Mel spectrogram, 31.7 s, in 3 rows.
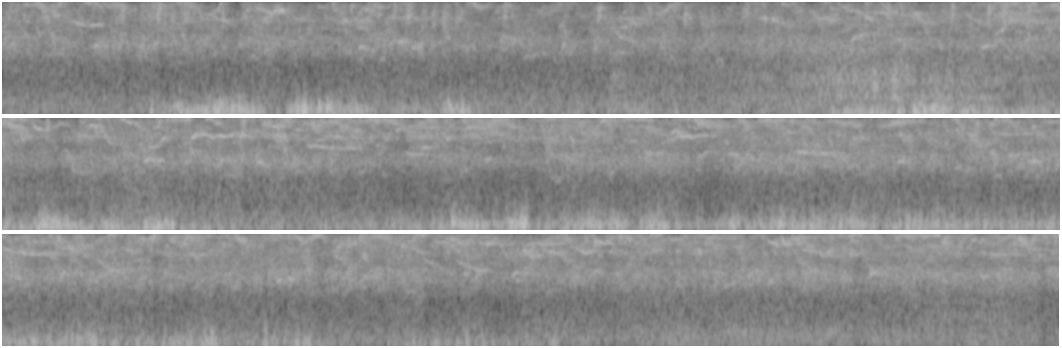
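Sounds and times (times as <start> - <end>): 
blackbirds singing: 0.0 - 31.7.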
